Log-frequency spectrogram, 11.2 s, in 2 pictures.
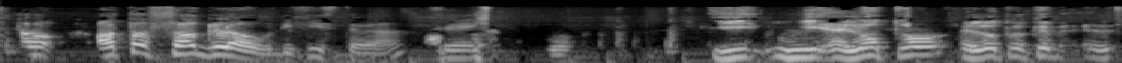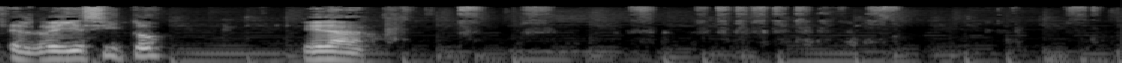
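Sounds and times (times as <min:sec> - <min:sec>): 
speech: 0:00.0 - 0:07.6
marker pen drawing on paper: 0:07.6 - 0:11.2.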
